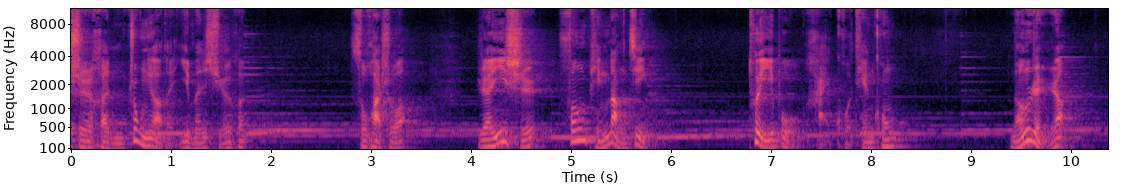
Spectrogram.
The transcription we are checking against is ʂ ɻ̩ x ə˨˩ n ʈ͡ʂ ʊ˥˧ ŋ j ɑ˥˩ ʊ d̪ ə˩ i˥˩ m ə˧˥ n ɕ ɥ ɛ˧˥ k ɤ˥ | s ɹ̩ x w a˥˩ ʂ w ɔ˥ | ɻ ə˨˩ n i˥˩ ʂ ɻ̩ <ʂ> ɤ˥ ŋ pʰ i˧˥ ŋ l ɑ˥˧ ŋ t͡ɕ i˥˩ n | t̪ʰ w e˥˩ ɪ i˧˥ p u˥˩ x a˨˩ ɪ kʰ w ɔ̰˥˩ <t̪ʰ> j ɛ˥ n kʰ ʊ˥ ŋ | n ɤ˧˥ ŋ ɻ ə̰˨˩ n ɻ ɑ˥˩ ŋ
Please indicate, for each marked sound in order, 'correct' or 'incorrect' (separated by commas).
incorrect, correct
